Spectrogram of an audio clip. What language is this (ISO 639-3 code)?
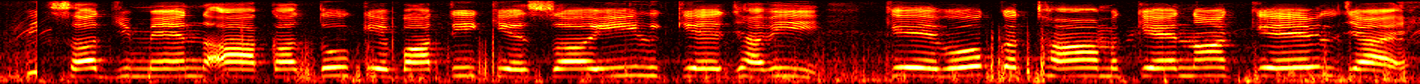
mai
